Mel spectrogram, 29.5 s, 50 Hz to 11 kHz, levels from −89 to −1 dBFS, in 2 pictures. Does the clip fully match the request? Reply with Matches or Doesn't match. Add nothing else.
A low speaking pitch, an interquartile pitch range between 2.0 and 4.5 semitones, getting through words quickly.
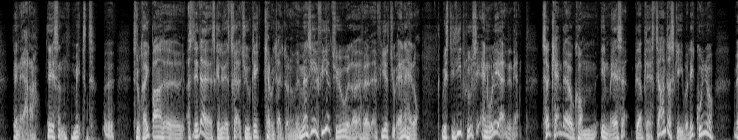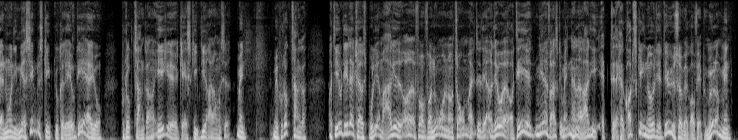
Doesn't match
